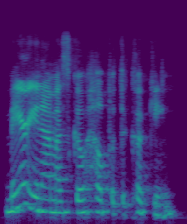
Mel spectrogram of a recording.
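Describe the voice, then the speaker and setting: A woman reading the part of an earnest, practical young pilgrim woman in a storybook, with expressive, old-fashioned formal phrasing. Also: mid-range voice, fast, natural voice. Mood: brisk, friendly.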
